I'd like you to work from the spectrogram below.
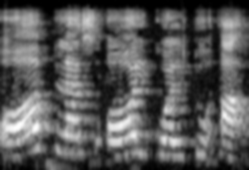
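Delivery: "অ plus অ equal to আ" said slowly and firmly, stressing "অ"; slow rule drill. Shown as a demonstration. Teacher drills the sandhi rule for memorising, slow and firm. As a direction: dictate the rule so they can memorise it. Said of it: "মনে থাকবে?".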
